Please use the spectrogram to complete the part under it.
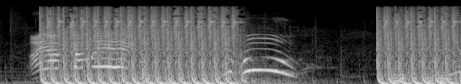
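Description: Rapid AK rifle fire in the mobile game PUBG Mobile: a long automatic burst of sharp, evenly spaced shots, a brief whooshing pause, then another burst starting, loud and close.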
